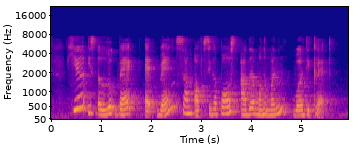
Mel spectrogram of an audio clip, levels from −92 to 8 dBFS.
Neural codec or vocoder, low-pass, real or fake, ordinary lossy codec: none; 7.2 kHz; real; none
